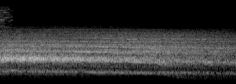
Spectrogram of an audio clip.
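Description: Techno track in a breakdown with no beat: a reverberant synth wash slowly fades away.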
